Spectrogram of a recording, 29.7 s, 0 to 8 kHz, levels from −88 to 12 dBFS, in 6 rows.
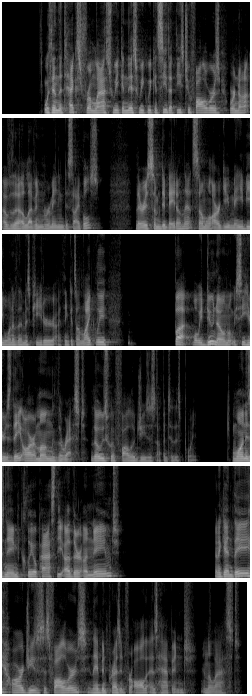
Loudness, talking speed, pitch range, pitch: -31 LUFS, 190 wpm, 125-150 Hz, 135 Hz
